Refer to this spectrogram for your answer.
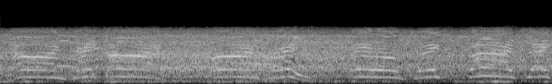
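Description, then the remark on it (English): A large boxing crowd at a LaMotta–Robinson bout yells and shouts in a continuous, loud uproar at the end of the 6th round, many voices overlapping into a dense roar that never lets up. “At the end of the 6th round, the crowd was in an uproar.”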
